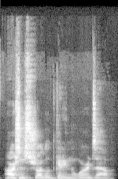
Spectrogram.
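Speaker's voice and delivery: usual speaking voice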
